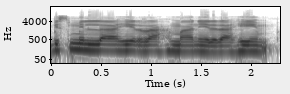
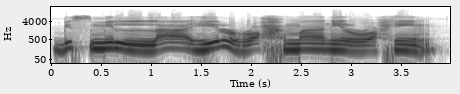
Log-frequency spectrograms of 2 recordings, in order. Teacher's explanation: এই হাটা একটু গলা চাপতে হবে, মানে খুব বেশি চাপতে হবে না, হালকা একটু চাপতে হবে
